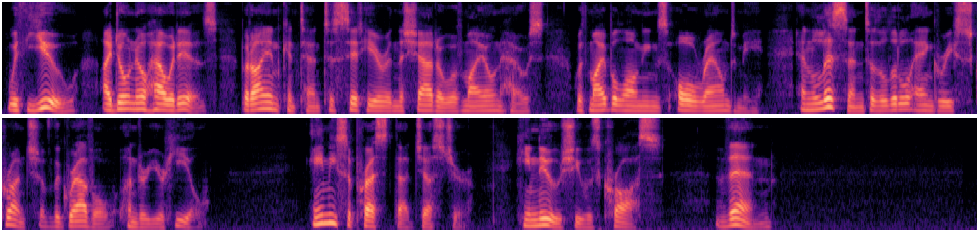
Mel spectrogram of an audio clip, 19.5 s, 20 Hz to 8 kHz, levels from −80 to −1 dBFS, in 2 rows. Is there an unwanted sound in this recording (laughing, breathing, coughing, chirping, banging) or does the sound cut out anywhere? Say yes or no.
no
